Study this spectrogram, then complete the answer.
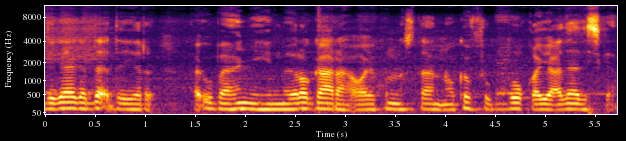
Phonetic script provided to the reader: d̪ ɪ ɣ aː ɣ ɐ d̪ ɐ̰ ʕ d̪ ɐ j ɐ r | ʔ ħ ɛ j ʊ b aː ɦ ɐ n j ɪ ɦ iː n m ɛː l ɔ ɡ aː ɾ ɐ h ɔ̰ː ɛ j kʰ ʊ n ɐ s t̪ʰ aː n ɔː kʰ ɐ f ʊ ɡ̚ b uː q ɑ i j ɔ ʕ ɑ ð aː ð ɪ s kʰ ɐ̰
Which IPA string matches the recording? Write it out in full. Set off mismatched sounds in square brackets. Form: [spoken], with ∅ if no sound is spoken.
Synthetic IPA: d̪ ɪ ɣ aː ɣ ɐ d̪ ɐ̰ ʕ d̪ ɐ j ɐ r | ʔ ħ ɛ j ʊ b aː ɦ ɐ n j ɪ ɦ iː n m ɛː l ɔ ɡ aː ɾ ɐ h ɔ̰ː ɛ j kʰ ʊ n ɐ s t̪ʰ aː n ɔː kʰ ɐ f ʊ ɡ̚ b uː q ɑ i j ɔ ʕ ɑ ð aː ð ɪ s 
